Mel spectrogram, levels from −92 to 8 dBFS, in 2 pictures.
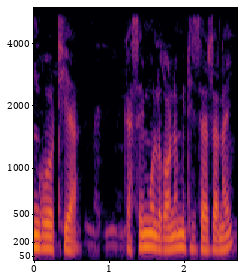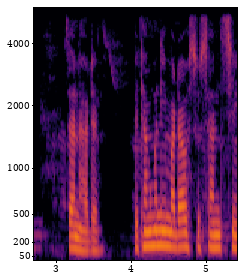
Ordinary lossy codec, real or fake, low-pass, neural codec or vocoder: none; real; 5.4 kHz; none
